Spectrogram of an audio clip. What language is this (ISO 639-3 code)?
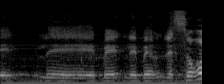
heb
